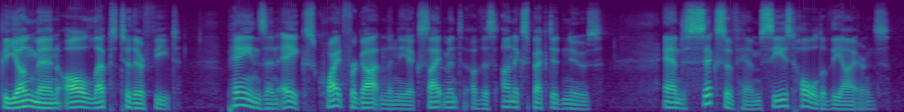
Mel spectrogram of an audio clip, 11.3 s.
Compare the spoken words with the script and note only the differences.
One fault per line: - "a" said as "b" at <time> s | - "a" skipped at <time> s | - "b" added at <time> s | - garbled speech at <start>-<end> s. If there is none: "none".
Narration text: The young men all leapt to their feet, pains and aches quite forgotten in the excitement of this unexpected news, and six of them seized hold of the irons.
- "them" said as "him" at 9.2 s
